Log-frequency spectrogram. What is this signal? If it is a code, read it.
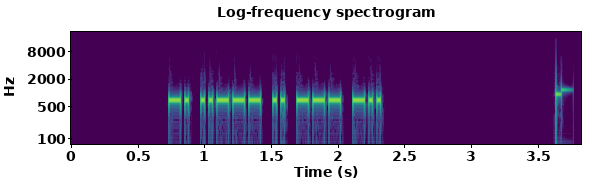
Morse code, heard as a keyed tone, about 40 wpm, 700 Hz. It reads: N2IOD
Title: USA Call Signs - 5 Characters - 6x Character Spacing - 40wpm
